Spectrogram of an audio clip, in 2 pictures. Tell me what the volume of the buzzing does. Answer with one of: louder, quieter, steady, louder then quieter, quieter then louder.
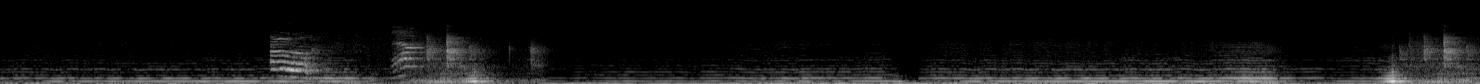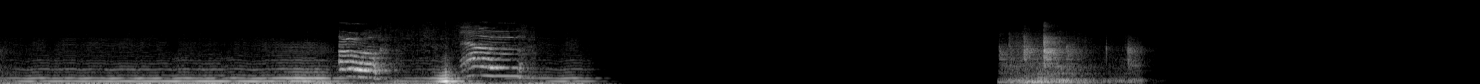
louder.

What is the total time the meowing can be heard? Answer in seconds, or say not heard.
3 s.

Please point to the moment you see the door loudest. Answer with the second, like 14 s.
25 s.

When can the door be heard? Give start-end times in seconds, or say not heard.
4.0-5.5, 13.9-15.1, 24.8-26.2.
